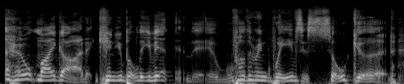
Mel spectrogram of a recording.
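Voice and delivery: high-pitched, put-on Cali Girl accent. Streamer told to try a Cali Girl voice, clumsy Cali Girl accent. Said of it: "do a Cali Girl accent".

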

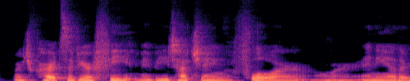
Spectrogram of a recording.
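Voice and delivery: calm, even meditation voice with long pauses; guided meditation. Acted. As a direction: guide them unhurriedly through a body scan. Leads a body scan meditation.

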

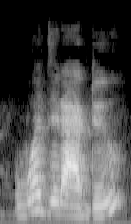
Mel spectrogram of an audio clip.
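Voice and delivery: ordinary talk

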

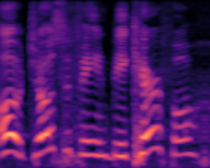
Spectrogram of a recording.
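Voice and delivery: high, loud mock-caring warning; gentle warning. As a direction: call out a cautionary warning to the child. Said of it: "all I said was just simply".

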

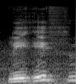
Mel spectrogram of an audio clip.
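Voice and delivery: لإثم with light ghunna toward the fa; correct ikhfa. Shown as a demonstration. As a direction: glide the nun of لإثم into fa. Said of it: "فاء، هكذا".

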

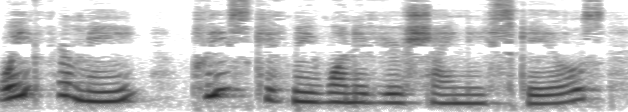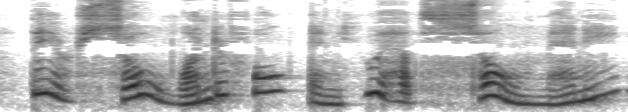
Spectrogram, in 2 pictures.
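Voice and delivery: high little pleading voice; small fish voice. Acted. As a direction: beg sweetly in a tiny voice.

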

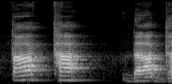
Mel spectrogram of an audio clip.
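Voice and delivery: తాత్థ, దాద్ధ each plain sound then breathy one; careful ta-tha, da-dha for తాత్థ, దాద్ధ; distinct aspirates. Shown as a demonstration. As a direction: separate తాత్థ from దాద్ధ, voiceless then voiced. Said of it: "తేడా లేకుండా పలికేస్తున్నారు".

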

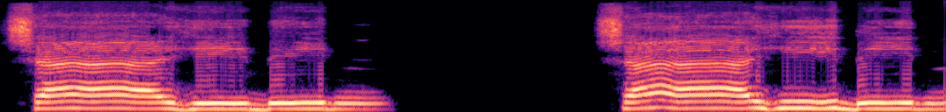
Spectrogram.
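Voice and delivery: শাহিদিন drawn out slowly, vowels held; slow recitation. Shown as a demonstration. Teacher chanting শাহিদিন for the class. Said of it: "দাল দুই জের দিন".

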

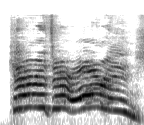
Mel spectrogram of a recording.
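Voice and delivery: very high, loud squawk of protest; shouting. Acted. Bird objects to Rabbit's carrot, shouting. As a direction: yell it in outrage. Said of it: "shouted Bird".

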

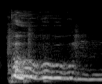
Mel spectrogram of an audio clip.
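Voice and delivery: loud, punchy boom; booming shout. A narrator's reading. Storyteller booming as the goat hits the bridge. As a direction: bang it out like a crash.

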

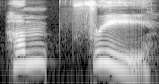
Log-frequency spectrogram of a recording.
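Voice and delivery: Humphrey in two slow, separated syllables; "Hum... phrey", tentative learner's try; hesitant attempt. A narrator's reading. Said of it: "looked a little frightened, but she tried".

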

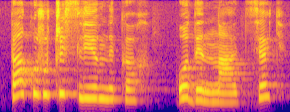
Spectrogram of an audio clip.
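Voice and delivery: ordinary talk

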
